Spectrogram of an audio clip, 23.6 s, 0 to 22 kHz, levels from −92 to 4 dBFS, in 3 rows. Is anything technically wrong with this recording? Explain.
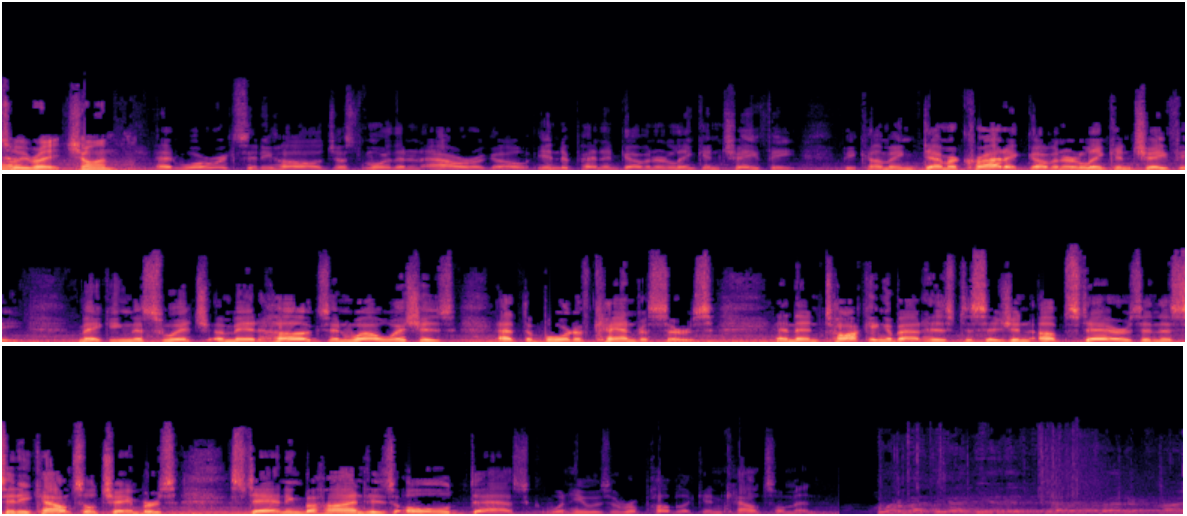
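Yes, there's zipper noise on three level moves: a drop from 0.54 to 1.36 s, a rise from 5.74 to 6.2 s, and another drop from 18.34 to 19.68 s. Each move covers roughly 15 dB in hard 2 dB jumps with no smoothing, around ten steps a second on the drops and about twenty on the rise. Every jump puts a tiny click in the waveform, so you hear a ticking zip riding on the sound while the level moves.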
